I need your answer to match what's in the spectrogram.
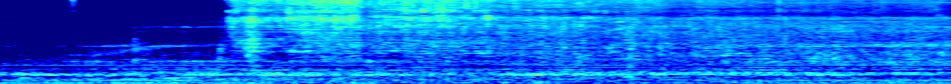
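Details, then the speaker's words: SS Brewtech home brewery pump, which seems to soft-start and ramp up, pumping from a bottom-drain kettle: faint steady low hum under flowing water, no rattle or cavitation; sealed housing, very quiet for its performance, running normally. "This one's pretty quiet. It's got a sealed housing, unlike the other Riptide and Spike Flow that have an open fan back."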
